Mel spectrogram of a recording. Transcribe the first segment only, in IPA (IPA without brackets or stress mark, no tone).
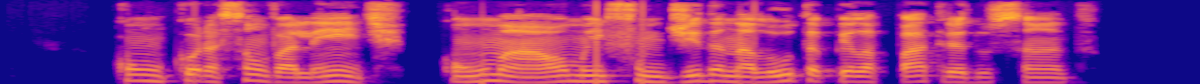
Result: k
